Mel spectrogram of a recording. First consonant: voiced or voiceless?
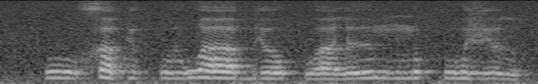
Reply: voiceless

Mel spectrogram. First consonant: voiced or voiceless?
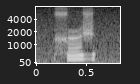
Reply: voiceless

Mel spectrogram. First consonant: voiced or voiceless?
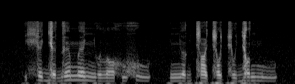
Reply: voiceless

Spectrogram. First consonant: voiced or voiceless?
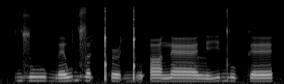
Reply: voiced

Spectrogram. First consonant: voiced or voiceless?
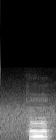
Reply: voiceless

